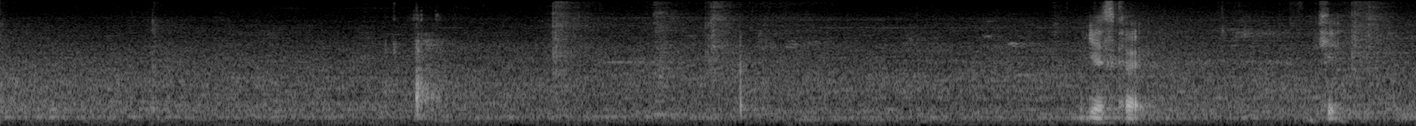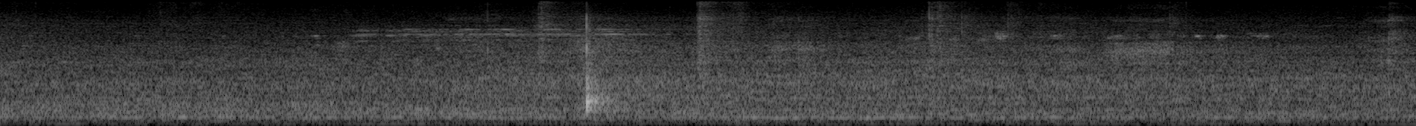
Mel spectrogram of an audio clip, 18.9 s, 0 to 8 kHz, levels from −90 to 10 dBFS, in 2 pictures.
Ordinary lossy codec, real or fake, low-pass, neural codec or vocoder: none; real; none; none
